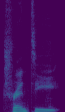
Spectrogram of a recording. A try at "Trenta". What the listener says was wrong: Trenta. It ends with an A. No one says Trenti. I've never heard anyone say Trenti. Like it rhymes 20.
